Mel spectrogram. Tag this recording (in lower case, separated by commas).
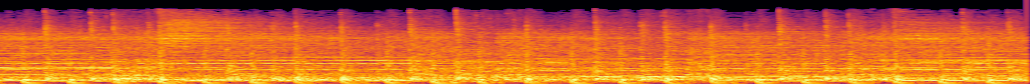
music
